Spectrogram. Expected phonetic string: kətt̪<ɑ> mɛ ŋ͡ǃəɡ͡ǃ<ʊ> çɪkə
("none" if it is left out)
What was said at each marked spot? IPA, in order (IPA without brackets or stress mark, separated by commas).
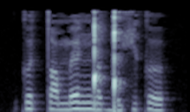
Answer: ɑ, ʊ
